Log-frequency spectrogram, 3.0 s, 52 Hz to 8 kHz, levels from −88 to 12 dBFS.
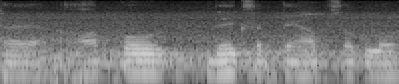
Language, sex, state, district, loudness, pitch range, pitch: Hindi, male, Haryana, Rohtak, -18 LUFS, 95-105 Hz, 100 Hz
